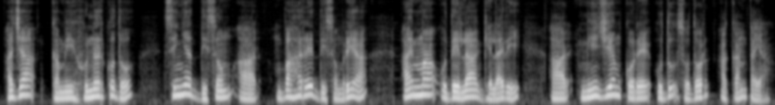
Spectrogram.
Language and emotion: Santali, neutral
